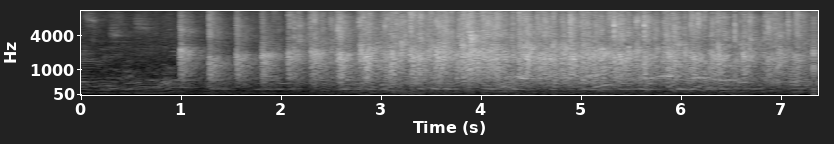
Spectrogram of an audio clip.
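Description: An audience applauds in a room, with quick steady clapping.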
